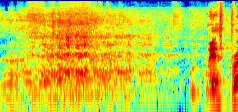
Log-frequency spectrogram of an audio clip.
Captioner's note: attendees laughing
